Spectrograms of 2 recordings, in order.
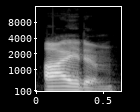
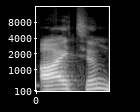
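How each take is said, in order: First: "ايتم" with a flapped T, close to R; lightened flap T in "ايتم"; American soft T. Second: "ايتم" with a clear, hard T; fully released T in "ايتم"; British T. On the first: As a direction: say "ايتم" as "eye-rem", American style. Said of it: "الامريكان يخففها شويه". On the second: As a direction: say "ايتم" as "eye-tem", British style. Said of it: "ده يقول ايتم". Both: Shown as a demonstration.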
